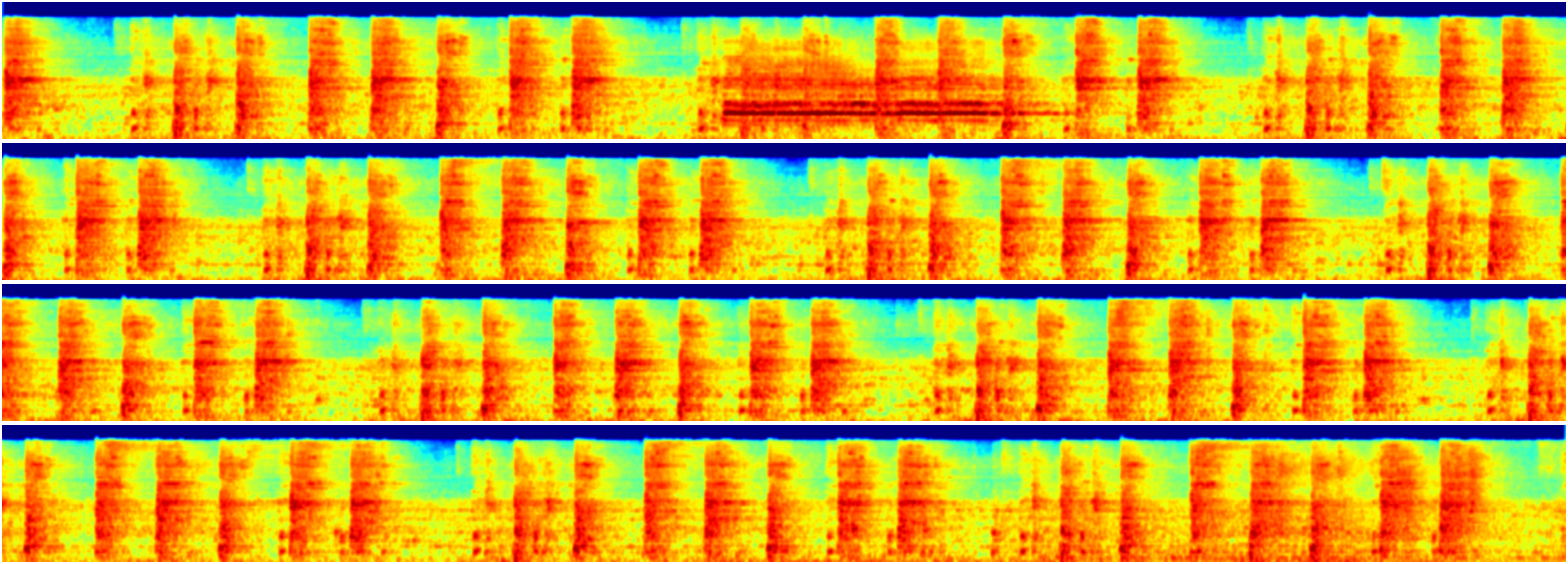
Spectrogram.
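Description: Passenger coaches rolling slowly past, their wheels clacking over the rail joints in quick clusters that repeat about every three seconds as each coach goes by. A brief squeal sounds about four seconds in.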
